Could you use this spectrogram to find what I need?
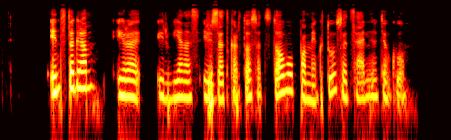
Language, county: Lithuanian, Marijampolė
